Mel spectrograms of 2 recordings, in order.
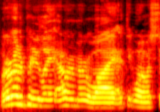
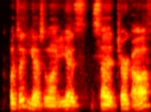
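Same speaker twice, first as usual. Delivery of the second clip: very low, hushed, quiet mutter; 7 semitones lower, 7 dB quieter than usual. Recalling what a man said to the speaker's group, retelling a quiet remark. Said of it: "he just like says like really quietly".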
